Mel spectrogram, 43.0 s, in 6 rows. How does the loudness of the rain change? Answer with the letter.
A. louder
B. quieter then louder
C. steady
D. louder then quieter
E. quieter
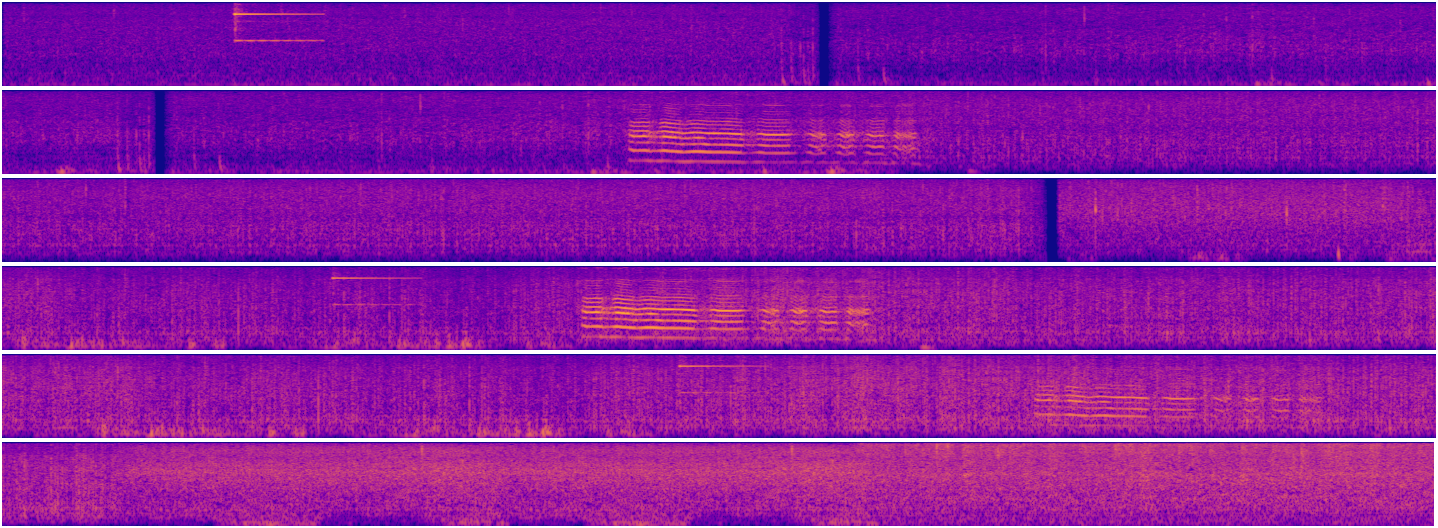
A.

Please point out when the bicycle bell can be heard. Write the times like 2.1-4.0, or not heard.
1.1-1.6, 23.1-23.6, 32.0-32.5.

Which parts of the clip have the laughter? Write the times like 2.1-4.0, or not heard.
10.3-11.8, 24.4-25.9, 33.8-35.4.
